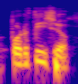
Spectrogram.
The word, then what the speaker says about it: Portillo: I start working for portig well I appreciate I appreciate your pronunciation there for Chileans for argentines we do the sh sound por well I mentioned you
